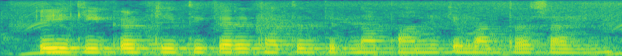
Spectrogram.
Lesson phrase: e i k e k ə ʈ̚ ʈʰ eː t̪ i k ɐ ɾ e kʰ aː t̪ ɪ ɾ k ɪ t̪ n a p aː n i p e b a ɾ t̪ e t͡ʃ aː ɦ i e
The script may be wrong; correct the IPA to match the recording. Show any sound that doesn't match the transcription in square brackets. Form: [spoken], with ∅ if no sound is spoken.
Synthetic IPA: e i k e k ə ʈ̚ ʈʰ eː t̪ i k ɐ ɾ e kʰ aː t̪ ɪ ɾ k ɪ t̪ n a p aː n i [k] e [m] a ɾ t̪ [a] t͡ʃ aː ɦ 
